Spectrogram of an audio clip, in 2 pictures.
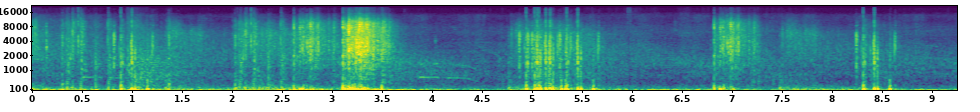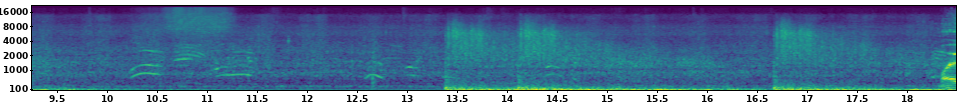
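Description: Massed volleys of Civil War musket fire in a strategy game, sharp booming bursts repeating every few seconds with a rumbling ambient bed between them, loud and close.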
